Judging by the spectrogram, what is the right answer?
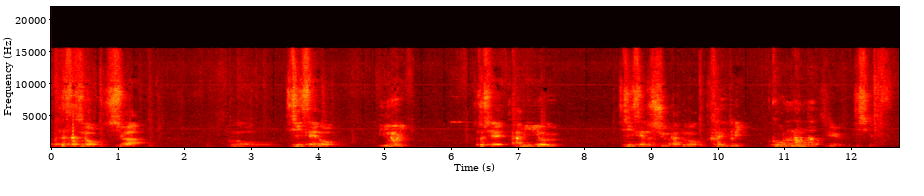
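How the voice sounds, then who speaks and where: Amid noticeable background noise and audible room echo, a man speaks at a very slow pace with long, frequent pauses and big swings in loudness. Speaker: pastor. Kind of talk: sermon. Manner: frequent fillers, hesitant.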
